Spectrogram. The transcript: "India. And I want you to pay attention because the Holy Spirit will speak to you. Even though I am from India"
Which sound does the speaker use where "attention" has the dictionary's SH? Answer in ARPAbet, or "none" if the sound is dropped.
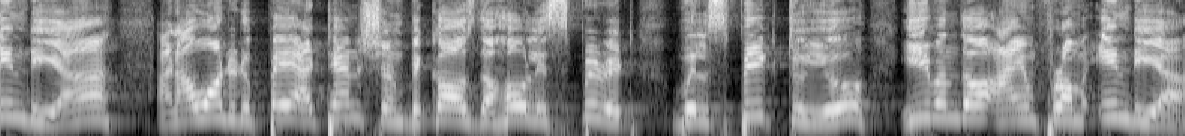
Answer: SH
